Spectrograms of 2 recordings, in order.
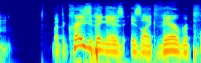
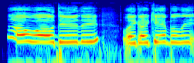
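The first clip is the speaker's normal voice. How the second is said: very high, nasal voice with stumbling words; 3 dB louder than usual. Showing how easy a Rick and Morty impression is: more nasal, Shaggy-like voice. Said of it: "it's like a more nasally, like, Shaggy".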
